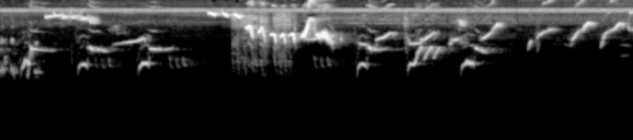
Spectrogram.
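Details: Decoy song of a white-rumped shama used to lure birds into traps: varied rich whistles and upslurred notes with a fast warbled burst midway, against a constant thin high tone.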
